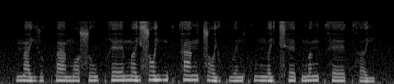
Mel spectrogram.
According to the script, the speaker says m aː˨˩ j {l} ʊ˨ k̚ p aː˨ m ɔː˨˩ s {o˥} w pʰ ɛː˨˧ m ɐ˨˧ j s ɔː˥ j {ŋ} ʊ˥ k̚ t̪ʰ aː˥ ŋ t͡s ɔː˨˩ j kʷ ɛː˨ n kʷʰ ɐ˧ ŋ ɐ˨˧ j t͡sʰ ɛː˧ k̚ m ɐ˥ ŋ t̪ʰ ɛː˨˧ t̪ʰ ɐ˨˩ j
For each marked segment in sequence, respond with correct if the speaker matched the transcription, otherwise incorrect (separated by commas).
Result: correct, incorrect, incorrect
